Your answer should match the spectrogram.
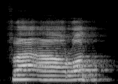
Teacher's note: را کو تا مشدد کے ساتھ ملانا ہے، دال ساکن کو چھوڑ دیں گے،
